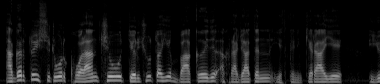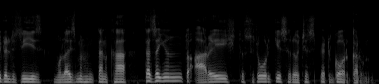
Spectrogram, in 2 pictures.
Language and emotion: Kashmiri, neutral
